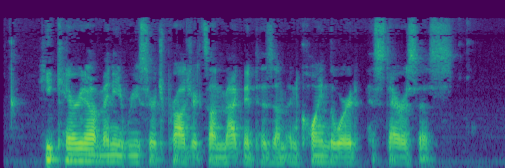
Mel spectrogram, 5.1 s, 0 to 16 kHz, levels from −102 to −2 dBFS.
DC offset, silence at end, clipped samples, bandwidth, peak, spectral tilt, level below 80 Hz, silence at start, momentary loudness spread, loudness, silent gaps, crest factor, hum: under 0.1%; 0.55 s; under 0.1%; 11.5 kHz; -6 dBFS; -4.5 dB/octave; -54 dBFS; 0.1 s; 10 LU; -27 LUFS; none; 20 dB; none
